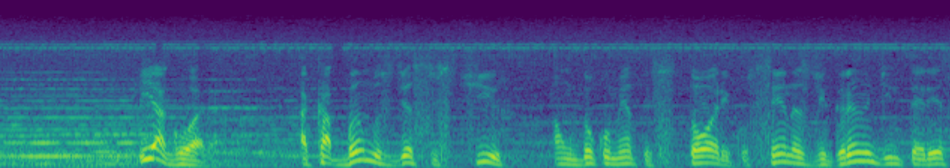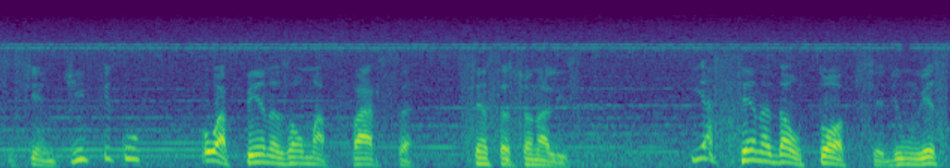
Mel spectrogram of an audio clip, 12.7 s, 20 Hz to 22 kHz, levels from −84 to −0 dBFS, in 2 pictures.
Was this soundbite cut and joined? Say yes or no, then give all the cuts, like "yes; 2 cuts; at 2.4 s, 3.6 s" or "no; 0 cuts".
yes; 1 cut; at 8.5 s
